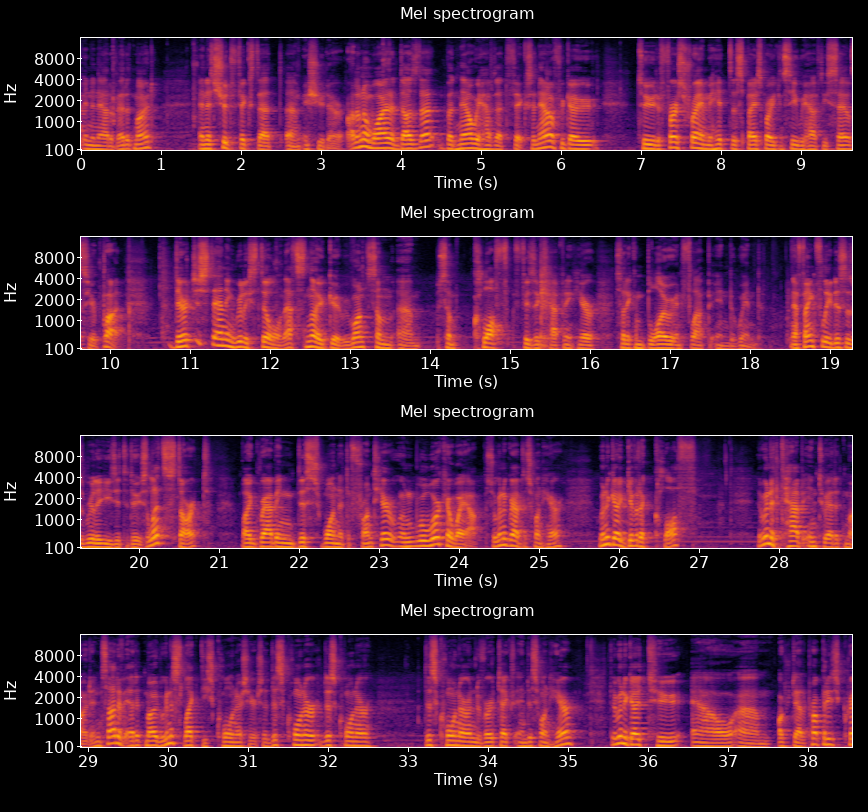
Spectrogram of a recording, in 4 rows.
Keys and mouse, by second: 0.5 Tab, 1.4 alt+a, 2.5 ctrl+s, 3.7 KP_0, 5.4-22.5 drag, 7.2 space, 12.0 space, 22.5-26.2 shift+middle drag, 26.2-30.0 drag, 27.9 Tab, 30.0-34.4 shift+middle drag, 34.4 shift+click, 34.5-38.5 shift+middle drag.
